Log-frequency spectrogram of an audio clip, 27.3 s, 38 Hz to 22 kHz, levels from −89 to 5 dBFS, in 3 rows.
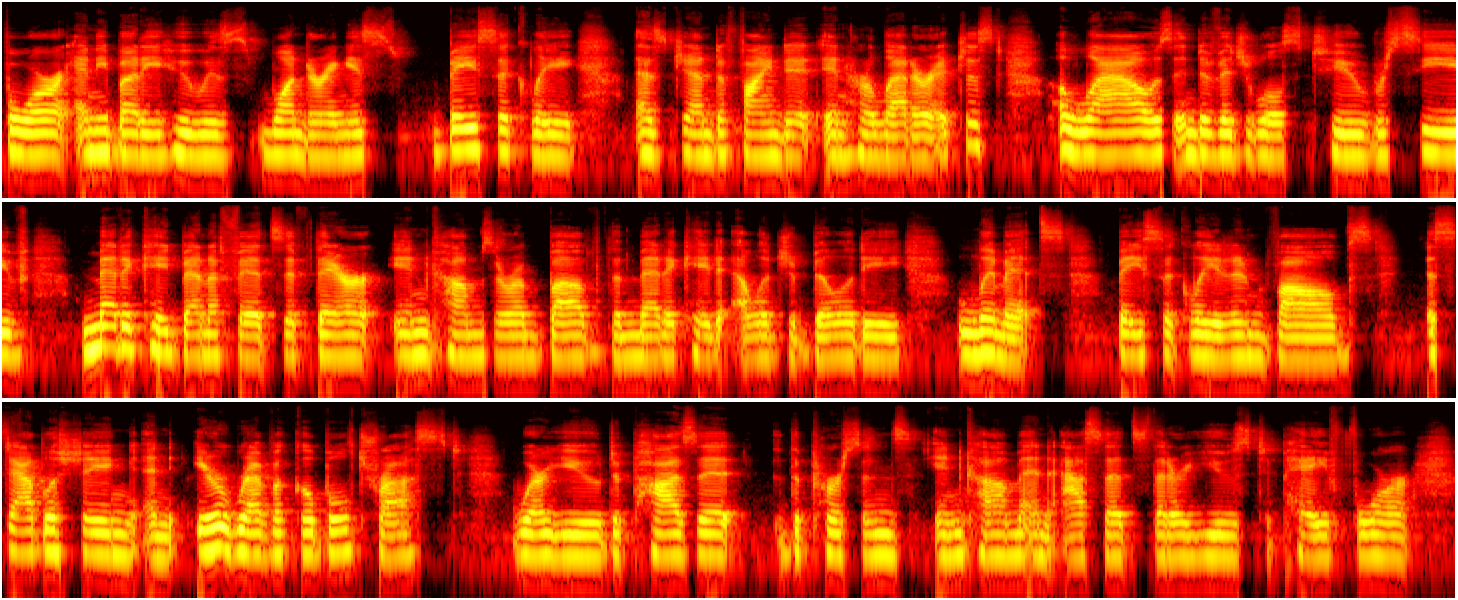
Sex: female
